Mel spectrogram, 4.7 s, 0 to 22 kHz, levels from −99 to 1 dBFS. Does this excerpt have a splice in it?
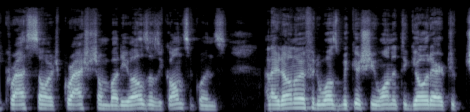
no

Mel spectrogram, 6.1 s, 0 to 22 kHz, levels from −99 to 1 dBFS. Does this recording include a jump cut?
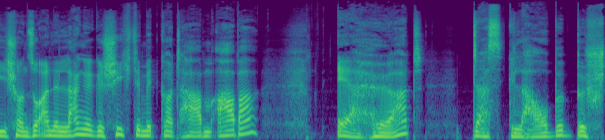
yes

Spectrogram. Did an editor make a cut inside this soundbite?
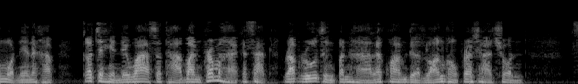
yes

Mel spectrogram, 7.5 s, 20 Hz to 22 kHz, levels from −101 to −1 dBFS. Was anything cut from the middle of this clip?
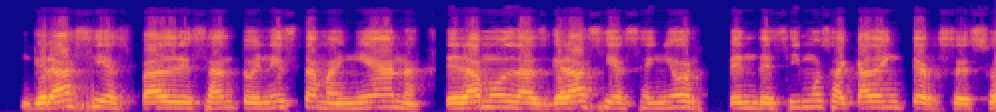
yes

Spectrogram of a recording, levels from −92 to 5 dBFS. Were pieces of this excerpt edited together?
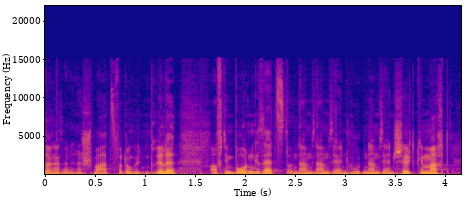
yes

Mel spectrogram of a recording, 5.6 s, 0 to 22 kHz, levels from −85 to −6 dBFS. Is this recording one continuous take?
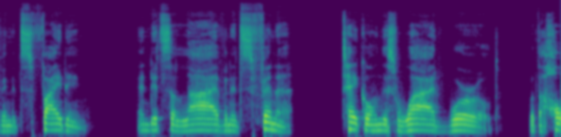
yes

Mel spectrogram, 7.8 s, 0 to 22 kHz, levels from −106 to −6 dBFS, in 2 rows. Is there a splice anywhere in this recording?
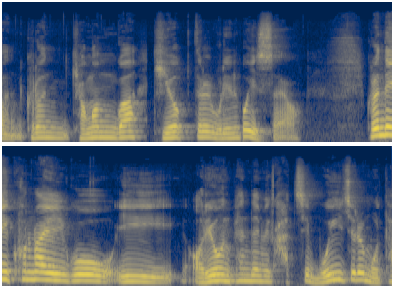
yes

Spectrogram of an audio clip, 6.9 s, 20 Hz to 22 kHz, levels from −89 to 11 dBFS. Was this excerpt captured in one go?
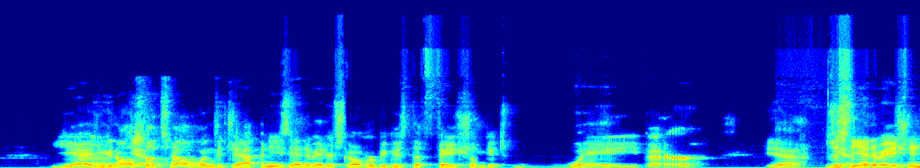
no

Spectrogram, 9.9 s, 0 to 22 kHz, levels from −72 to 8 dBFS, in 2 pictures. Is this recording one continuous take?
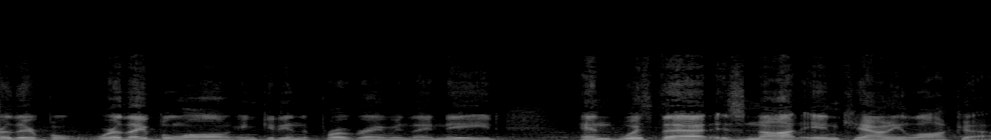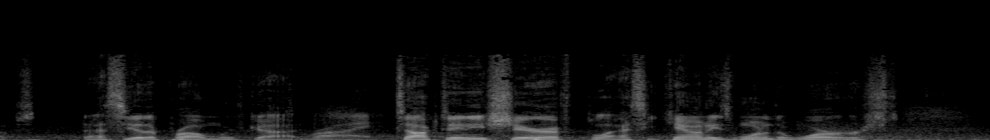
yes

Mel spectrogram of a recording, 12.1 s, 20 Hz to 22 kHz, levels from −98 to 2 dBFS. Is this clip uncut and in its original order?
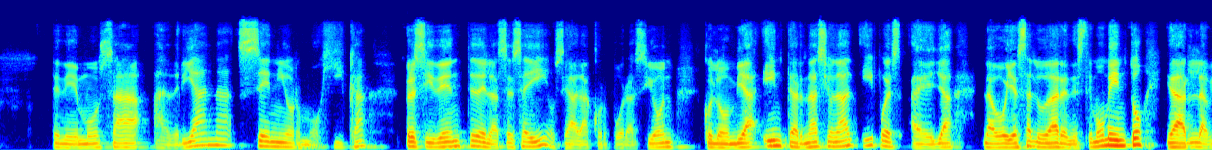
yes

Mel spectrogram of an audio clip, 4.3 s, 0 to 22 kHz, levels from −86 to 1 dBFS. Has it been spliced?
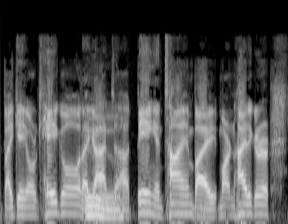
no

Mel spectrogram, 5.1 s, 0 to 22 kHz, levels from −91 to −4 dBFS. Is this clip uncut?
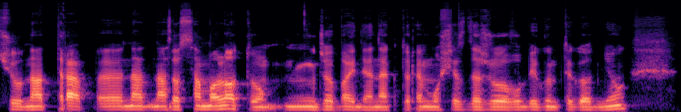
no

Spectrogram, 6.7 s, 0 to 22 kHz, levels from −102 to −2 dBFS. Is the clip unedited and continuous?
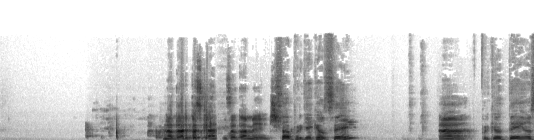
no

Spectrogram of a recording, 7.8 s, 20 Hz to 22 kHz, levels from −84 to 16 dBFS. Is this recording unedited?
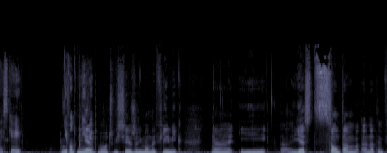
no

